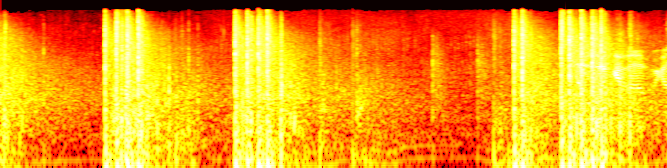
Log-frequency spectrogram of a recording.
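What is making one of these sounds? A tank's cannon fires with a loud boom.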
